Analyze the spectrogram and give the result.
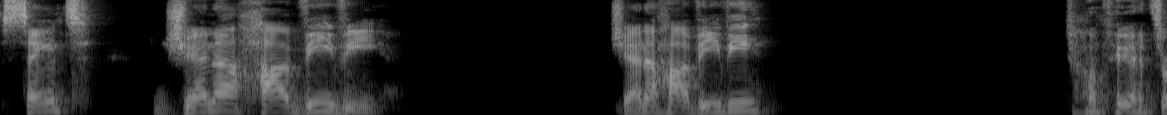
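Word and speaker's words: Ste. Genevieve: Max, it's pronounced Saint Genevieve.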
